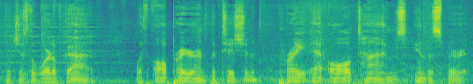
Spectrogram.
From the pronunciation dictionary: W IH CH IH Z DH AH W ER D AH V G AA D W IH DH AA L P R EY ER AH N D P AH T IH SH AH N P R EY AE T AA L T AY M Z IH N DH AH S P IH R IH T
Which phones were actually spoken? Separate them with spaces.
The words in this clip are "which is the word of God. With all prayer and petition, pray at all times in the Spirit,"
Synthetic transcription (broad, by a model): W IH CH IH Z DH AH W ER D AH V G AA D W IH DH AA L P R EY ER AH N P AH T IH SH AH N P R EY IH T AA L T AY M Z IH N DH AH S P IH R IH T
